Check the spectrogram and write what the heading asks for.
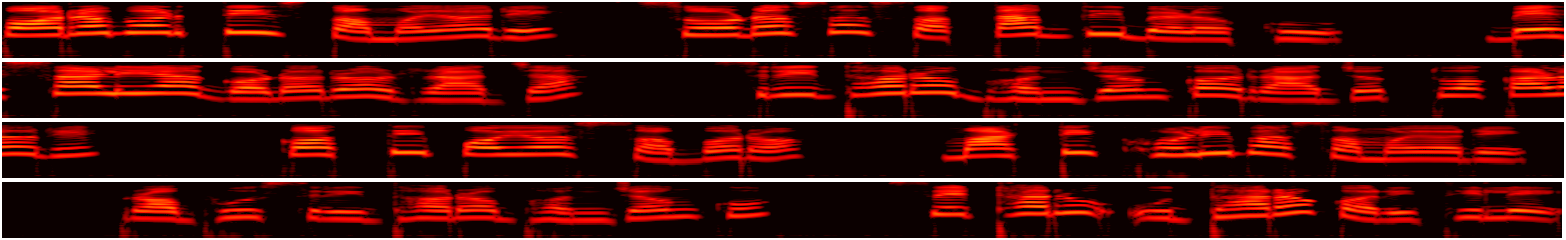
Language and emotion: Odia, neutral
